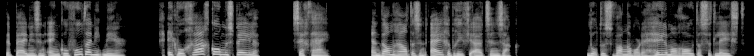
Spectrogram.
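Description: A woman reading a children's story aloud, gently and expressively. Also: fairly high pitch, normal speed, no echo, studio quality.

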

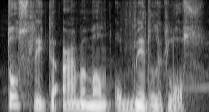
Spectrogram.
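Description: Husky-voiced man reading a story. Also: sits low, normal speed. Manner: expressive reading. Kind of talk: audiobook narration.

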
